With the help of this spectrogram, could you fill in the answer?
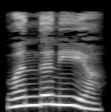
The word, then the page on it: ವಂದನೀಯೆ: vandanīye; kannada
